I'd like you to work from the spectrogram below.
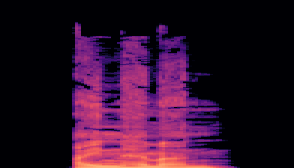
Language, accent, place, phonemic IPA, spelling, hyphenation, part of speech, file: German, Germany, Berlin, /ˈaɪ̯nˌhɛmɐn/, einhämmern, ein‧häm‧mern, verb, De-einhämmern.ogg
- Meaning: 1. to hammer in; to drive in (e.g. a nail, stake) 2. to hammer (to repeatedly hit with a hammer) 3. to hammer, to drill (to repeatedly instruct someone)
